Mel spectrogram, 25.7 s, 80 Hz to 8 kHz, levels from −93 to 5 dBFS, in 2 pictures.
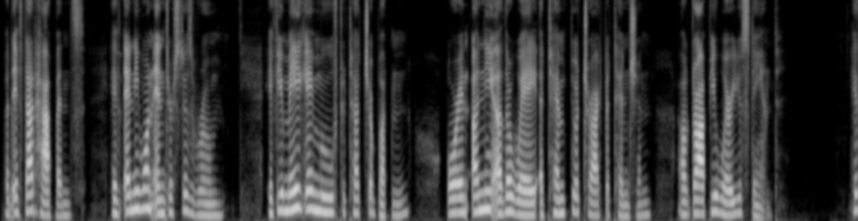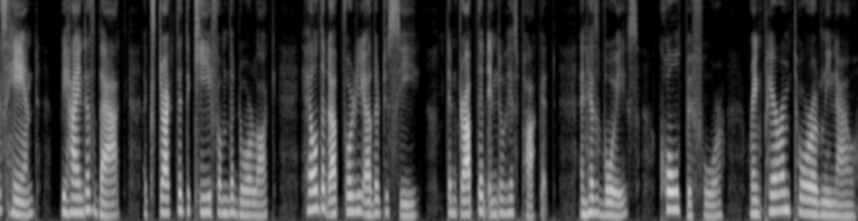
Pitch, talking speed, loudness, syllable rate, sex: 185 Hz, 155 wpm, -22 LUFS, 4.6 syllables/s, female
